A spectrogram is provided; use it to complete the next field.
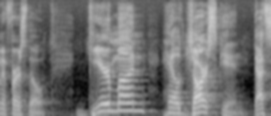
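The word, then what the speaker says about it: Geirmund Heljarskinn: it for you I'mma name it first though gearman hel jarin that's spelled GE e i r m u n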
